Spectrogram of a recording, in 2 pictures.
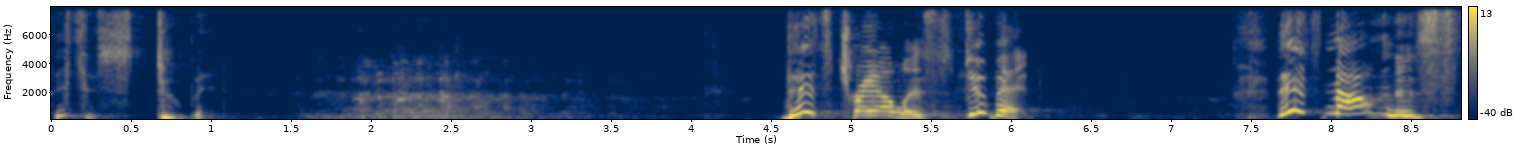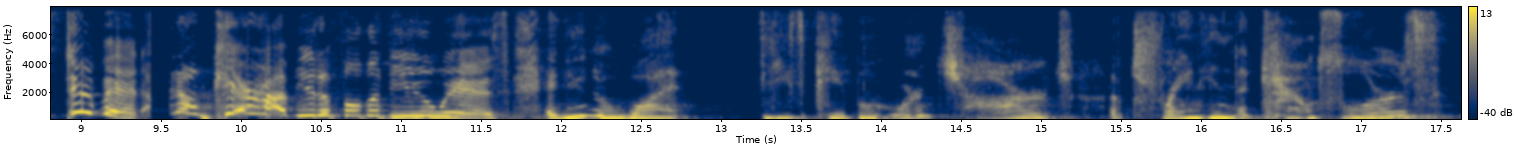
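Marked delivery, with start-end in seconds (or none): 0.0-11.7 building exasperated rant. Retold or imitated. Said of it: "all I can think about is". 13.2-17.5 hushed, secretive whisper; conspiratorial whisper. Real, not acted. Grumbling to listeners about the camp trainers in a whisper.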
